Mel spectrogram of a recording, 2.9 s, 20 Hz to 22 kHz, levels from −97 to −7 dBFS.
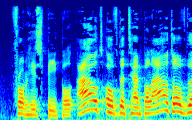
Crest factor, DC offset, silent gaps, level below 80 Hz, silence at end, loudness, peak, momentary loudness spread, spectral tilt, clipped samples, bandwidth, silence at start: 16 dB; under 0.1%; none; -58 dBFS; 0 s; -26 LUFS; -10 dBFS; 9 LU; -5.5 dB/octave; under 0.1%; 18 kHz; 0.2 s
